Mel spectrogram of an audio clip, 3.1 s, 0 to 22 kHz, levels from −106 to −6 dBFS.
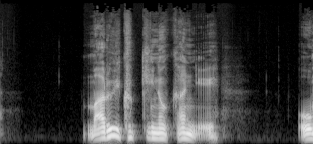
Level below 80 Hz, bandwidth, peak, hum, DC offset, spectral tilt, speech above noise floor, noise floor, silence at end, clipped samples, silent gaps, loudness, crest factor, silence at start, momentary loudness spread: -62 dBFS; 16 kHz; -2 dBFS; none; under 0.1%; -7 dB/octave; 61 dB; -82 dBFS; 0 s; under 0.1%; none; -22 LUFS; 22 dB; 0.9 s; 10 LU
